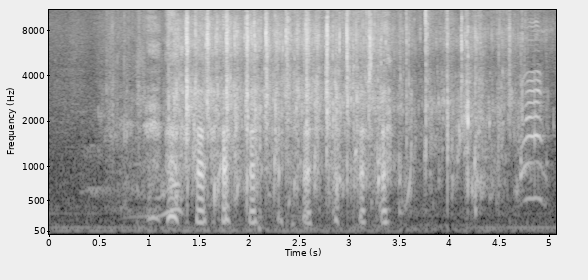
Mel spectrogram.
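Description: Water splashes in a small paddling pool.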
